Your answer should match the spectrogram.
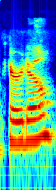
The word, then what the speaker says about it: peridot: You can start working with the crystals or the gems of onyx, amber, garnet, yellow topaz, tiger's eye, citrine, and peridot, or peridot, to pronounce it.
